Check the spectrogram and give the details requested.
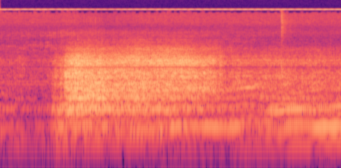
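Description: A car engine accelerating and driving on an old film's soundtrack, played through a vintage television's speaker. It comes in suddenly about a second in, and the engine pitch rises and falls near the end.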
